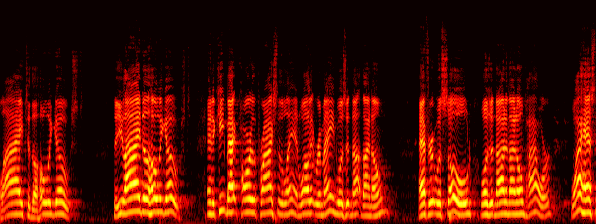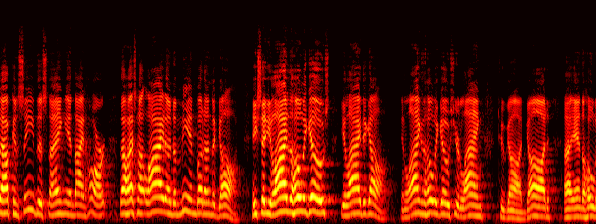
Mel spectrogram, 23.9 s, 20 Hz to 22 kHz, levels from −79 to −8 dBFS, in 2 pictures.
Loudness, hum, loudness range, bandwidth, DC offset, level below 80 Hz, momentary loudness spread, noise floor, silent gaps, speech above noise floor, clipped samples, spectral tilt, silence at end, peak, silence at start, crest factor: -28 LUFS; none; 4 LU; 14 kHz; under 0.1%; -76 dBFS; 11 LU; -68 dBFS; none; 40 dB; under 0.1%; -4.5 dB/octave; 0 s; -8 dBFS; 0 s; 20 dB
